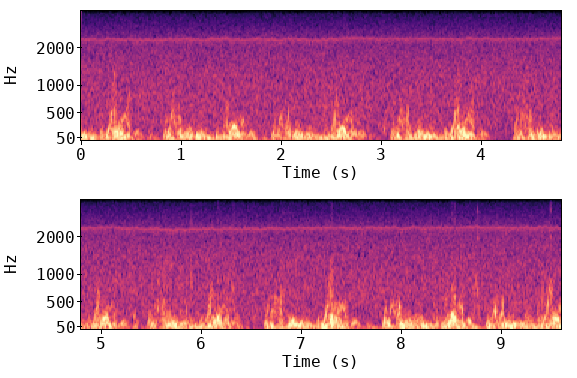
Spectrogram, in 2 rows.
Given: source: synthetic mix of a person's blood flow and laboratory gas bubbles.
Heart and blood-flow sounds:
Doppler ultrasound of blood flow; precordium
2.74-2.79 s: bubbles
2.83-2.87 s: bubbles
3.00-3.06 s: bubbles
3.25-3.50 s: bubbles
5.29-5.37 s: bubbles
5.54-6.03 s: bubbles
6.27-6.57 s: bubbles
6.78-6.92 s: bubbles
8.70-8.86 s: bubbles
9.20-9.58 s: bubbles
From the record:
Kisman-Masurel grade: 221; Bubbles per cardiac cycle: several, 3 to 8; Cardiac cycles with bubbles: 10 to 50%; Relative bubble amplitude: barely perceptible (0.100 to 0.250); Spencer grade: 2 (many but less than half of the cardiac periods contain bubble signals, singularly or in groups); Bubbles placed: only in the low amplitude regions of the cardiac cycle

